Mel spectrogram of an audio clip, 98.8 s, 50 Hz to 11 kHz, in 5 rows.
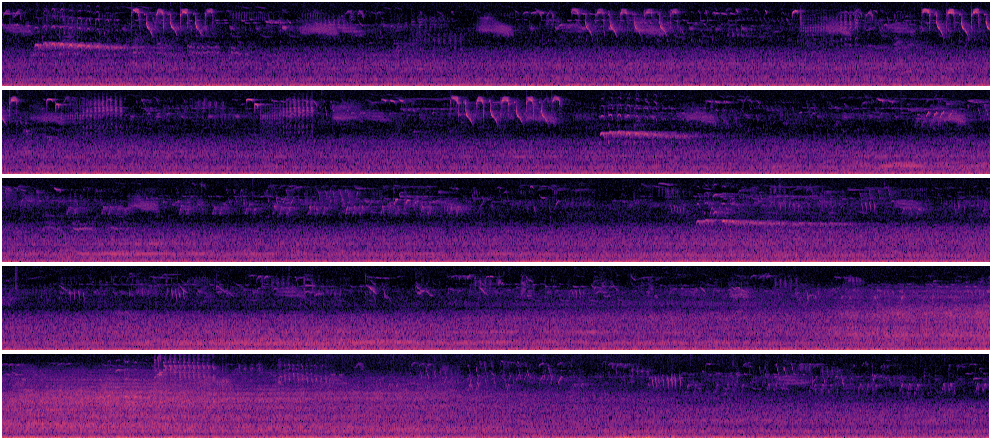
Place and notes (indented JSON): {
  "title": "Panketal, Berlin, Deutschland - suburb nature ambience",
  "date": "2019-02-14 08:25:00",
  "description": "between Berlin Buch and Panketal, suburb morning ambience, at river Panke. Drone of distant traffic, trains, call of a green woodpecker (Picus viridis), some tits (Kohlmeise), green finchs (Grünfink) and others\n(Sony PCM D50, DPA4060)",
  "latitude": "52.64",
  "longitude": "13.51",
  "altitude": "58",
  "timezone": "Europe/Berlin"
}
